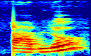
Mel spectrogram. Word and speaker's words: hablo: speak much Spanish no hablo remember that we don't pronounce our Chi no hablo espanol I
